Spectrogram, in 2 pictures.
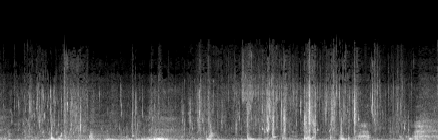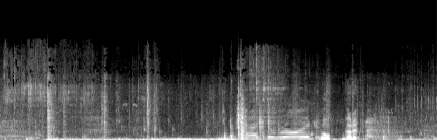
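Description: Scattered clicks and knocks of a landing net with a squid in it being handled at a boat's side. About seven seconds in, a low rumble sets in for a few seconds, and a voice calls out briefly near the end.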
